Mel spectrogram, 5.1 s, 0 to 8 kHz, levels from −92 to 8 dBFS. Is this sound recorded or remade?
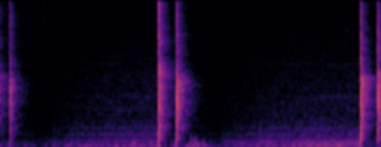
recorded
